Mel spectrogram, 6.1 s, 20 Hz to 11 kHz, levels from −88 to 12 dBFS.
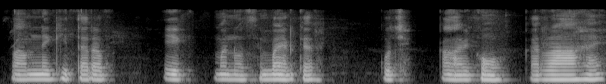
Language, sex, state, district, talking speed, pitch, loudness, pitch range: Hindi, male, Uttar Pradesh, Jyotiba Phule Nagar, 130 wpm, 145 Hz, -19 LUFS, 145-150 Hz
